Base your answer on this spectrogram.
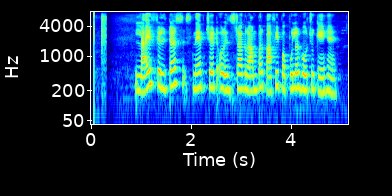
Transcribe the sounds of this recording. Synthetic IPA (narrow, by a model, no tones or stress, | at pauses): laːɪfːɪlʈəɾssneːp̚t͡ʃɛːʈɔːɾɪ̃nsʈaːɡɾaːmpɐɾkaːfipɔːpʊləɾɦot͡ʃʊkeɦɛ̃ː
